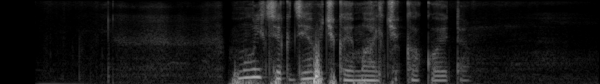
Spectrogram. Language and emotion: Russian, sad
